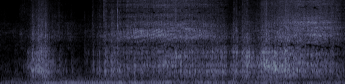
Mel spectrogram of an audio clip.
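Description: Plastic toy crane truck pushed along a tiled floor, its wheels and gearing giving a steady whirring rattle that wavers as it is moved.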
